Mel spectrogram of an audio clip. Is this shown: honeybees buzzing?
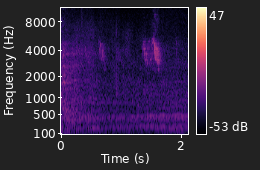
yes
